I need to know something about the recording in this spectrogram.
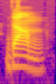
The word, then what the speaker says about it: dumb: dumb questions stupid questions dumb okay the B is Silent not pronounce it guys where the space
